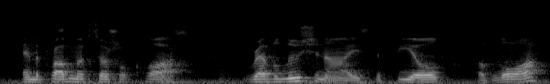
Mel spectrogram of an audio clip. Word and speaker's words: Coase: the insights of the coast theorem uh for the and I believe he he pronounces his name Co rather than the way we pronounce in property Coast uh but the coast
